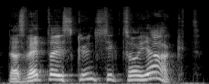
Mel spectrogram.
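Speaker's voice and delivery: high, loud scheming fox; hint at the hunt slyly. A narrator's reading. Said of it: "grüßte er".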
